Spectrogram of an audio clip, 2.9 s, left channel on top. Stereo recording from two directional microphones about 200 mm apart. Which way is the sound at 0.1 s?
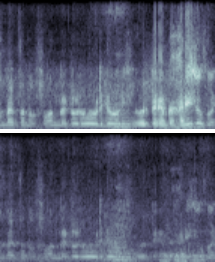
45° left (ahead or behind).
